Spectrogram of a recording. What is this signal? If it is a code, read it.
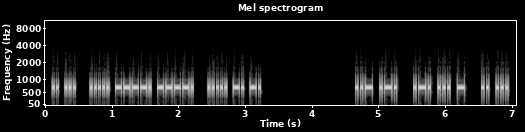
Morse code, heard as a keyed tone, about 36 wpm, 700 Hz. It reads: IS 599 5NN UR RST IS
